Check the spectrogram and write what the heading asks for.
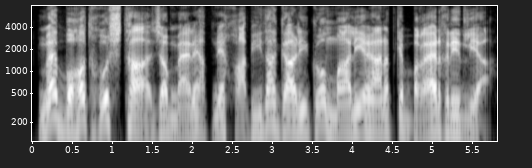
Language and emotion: Urdu, happy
